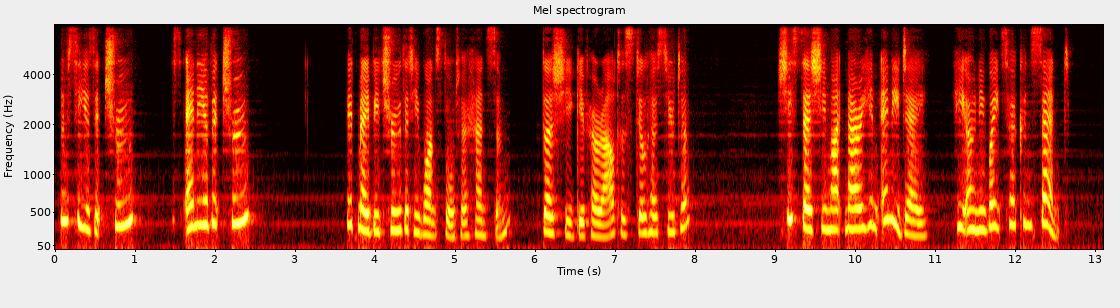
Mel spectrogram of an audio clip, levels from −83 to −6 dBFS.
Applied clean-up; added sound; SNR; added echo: neural separator model SepFormer DNS4.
